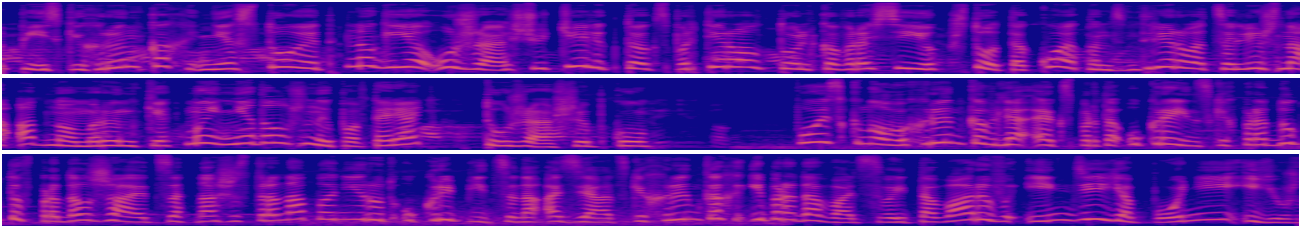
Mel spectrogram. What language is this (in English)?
Russian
